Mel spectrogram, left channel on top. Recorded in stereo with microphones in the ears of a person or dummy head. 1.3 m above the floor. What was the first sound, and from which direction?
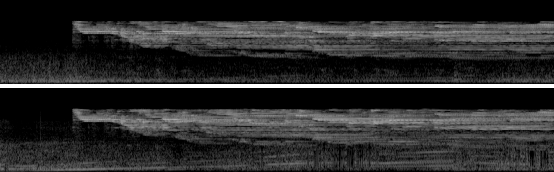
A chime, centre (ahead or behind).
